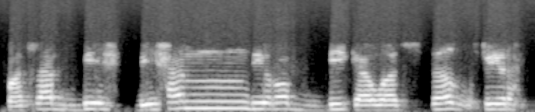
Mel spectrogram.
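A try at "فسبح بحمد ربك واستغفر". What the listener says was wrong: Iya, tapi di catatannya adalah ketika pengucapan huruf ham. Fasabbih biham. Nah, di sini ditekan. Ya, tidak boleh ditekan, Pak. Tapi dia bihamdi. Ya, tidak boleh biham. Nah, karena tidak ada tasydidnya.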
